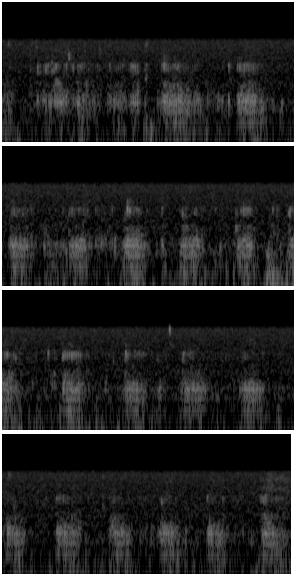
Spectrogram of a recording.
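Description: Calico mother cat purring softly in the pause between deliveries, in an even rhythm of about one pulse a second as she breathes in and out.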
